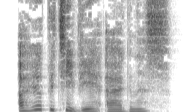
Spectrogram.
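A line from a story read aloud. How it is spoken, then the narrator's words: Cheerful. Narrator (Russian): весело сказала целительница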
